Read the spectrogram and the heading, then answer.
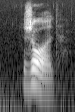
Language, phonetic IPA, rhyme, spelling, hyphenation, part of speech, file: Hungarian, [ˈʒold], -old, zsold, zsold, noun, Hu-zsold.ogg
- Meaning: pay, wage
